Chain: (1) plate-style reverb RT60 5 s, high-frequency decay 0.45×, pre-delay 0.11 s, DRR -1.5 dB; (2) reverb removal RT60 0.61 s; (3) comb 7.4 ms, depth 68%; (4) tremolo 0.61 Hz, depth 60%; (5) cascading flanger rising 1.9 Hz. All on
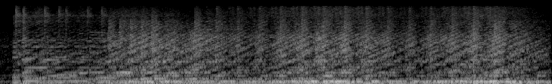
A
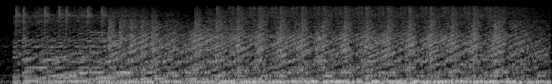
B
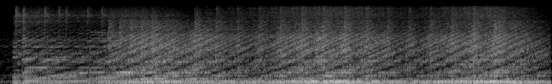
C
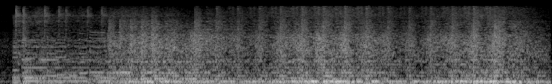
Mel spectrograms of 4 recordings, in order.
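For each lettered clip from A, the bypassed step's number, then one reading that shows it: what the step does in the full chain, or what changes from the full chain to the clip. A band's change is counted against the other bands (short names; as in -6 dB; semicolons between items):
4, momentary loudness spread change -4 LU; 2, loudness change +1.5 LU; 5, loudness change +4.0 LU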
